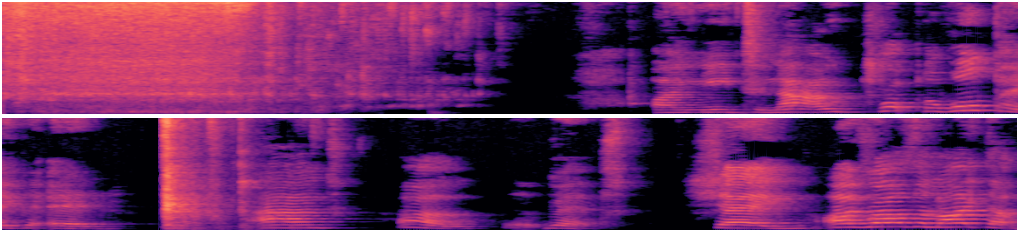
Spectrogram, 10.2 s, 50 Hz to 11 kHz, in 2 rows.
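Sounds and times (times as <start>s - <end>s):
water running from a tap: 0.0s - 2.5s
water drips and trickles into a bowl: 1.0s - 2.6s
speech: 3.3s - 10.1s.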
